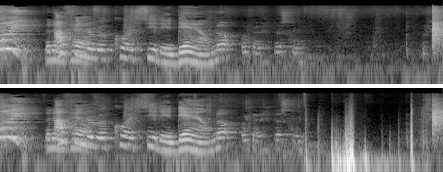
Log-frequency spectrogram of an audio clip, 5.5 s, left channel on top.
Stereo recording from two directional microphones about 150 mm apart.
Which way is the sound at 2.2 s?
5° right (ahead or behind).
